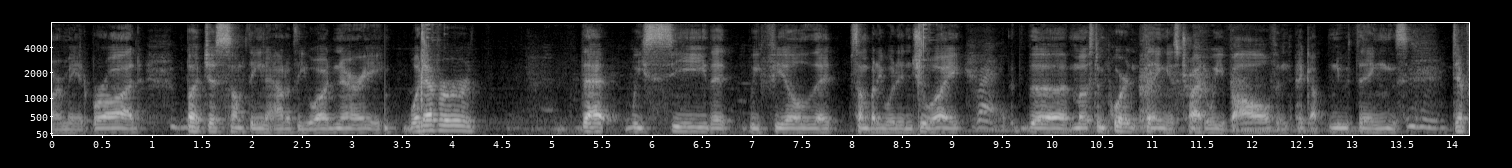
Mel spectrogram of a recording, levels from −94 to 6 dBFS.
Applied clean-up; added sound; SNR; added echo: neural separator model SepFormer DNS4.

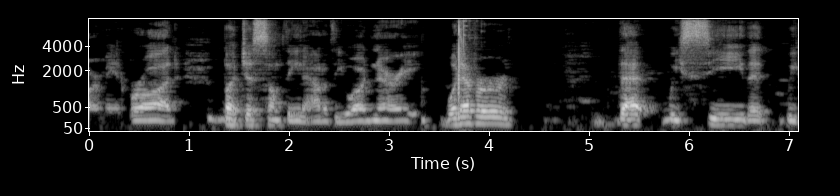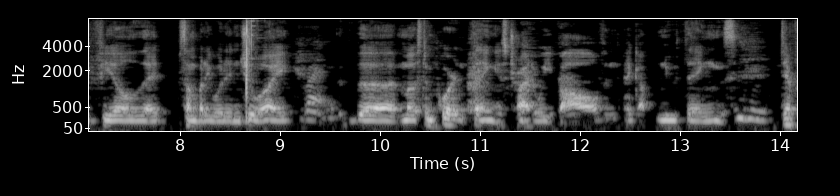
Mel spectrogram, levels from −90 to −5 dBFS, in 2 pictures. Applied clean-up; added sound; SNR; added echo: classical method Wiener filter.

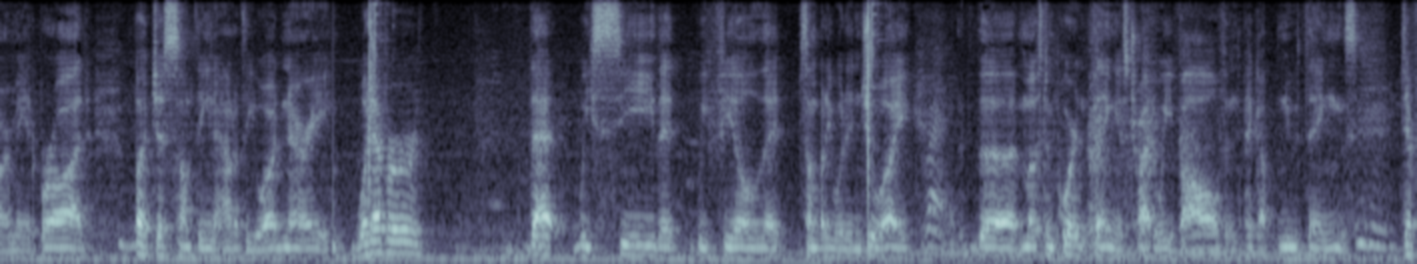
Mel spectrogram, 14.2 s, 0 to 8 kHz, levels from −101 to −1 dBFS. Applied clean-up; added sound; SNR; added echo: none; Shatter; 6 dB; none.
